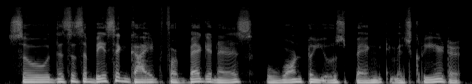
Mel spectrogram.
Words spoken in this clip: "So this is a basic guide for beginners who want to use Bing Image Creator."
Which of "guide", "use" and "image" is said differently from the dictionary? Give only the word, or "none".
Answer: none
